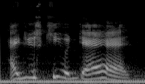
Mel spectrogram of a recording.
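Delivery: put-on very high, slow, sweet little-kid voice. Retelling an eleven-year-old's nine-one-one call: sweet child voice. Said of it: "you talking in your sweet child voice".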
